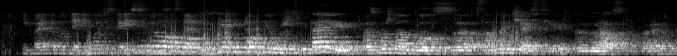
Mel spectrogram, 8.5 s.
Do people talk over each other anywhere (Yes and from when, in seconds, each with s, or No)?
Yes, from 1.6 s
